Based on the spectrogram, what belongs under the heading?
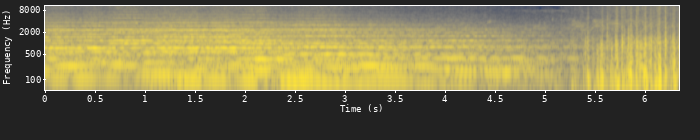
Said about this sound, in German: Liebe Krähe, du kommst ja vom Himmel geschossen. Wie ein Pfeil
